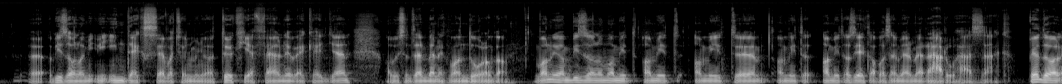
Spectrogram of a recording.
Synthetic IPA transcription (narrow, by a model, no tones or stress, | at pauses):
ɒbizɒlommiiʔind̪ɛksɛvɒcho̞̰ɟmoɲːṵɒt̪øːkhijɛfɛlnøvɛkɛɟːɛnɒ̰misozɛmbɛrnɛkʋɒnd̪o̞̰lɡɒ̰vɒno̞jɒmbizɒlo̞mɒmit̪ɒmit̪ɒmit̪ɒmit̪ɒmit̪ɒzeːrt̪̚kɒpɒzɛ̰mbɛrmɛrːa̰ːɾṵɦa̰ːzːa̰ːkpeːld̪aːul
